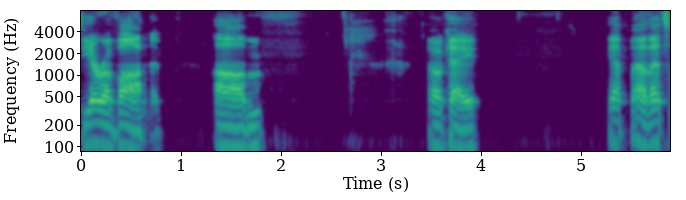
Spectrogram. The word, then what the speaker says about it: Yerevan: That in Armenian the stress is always on the last syllable. So you have, for instance, Yerevan.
